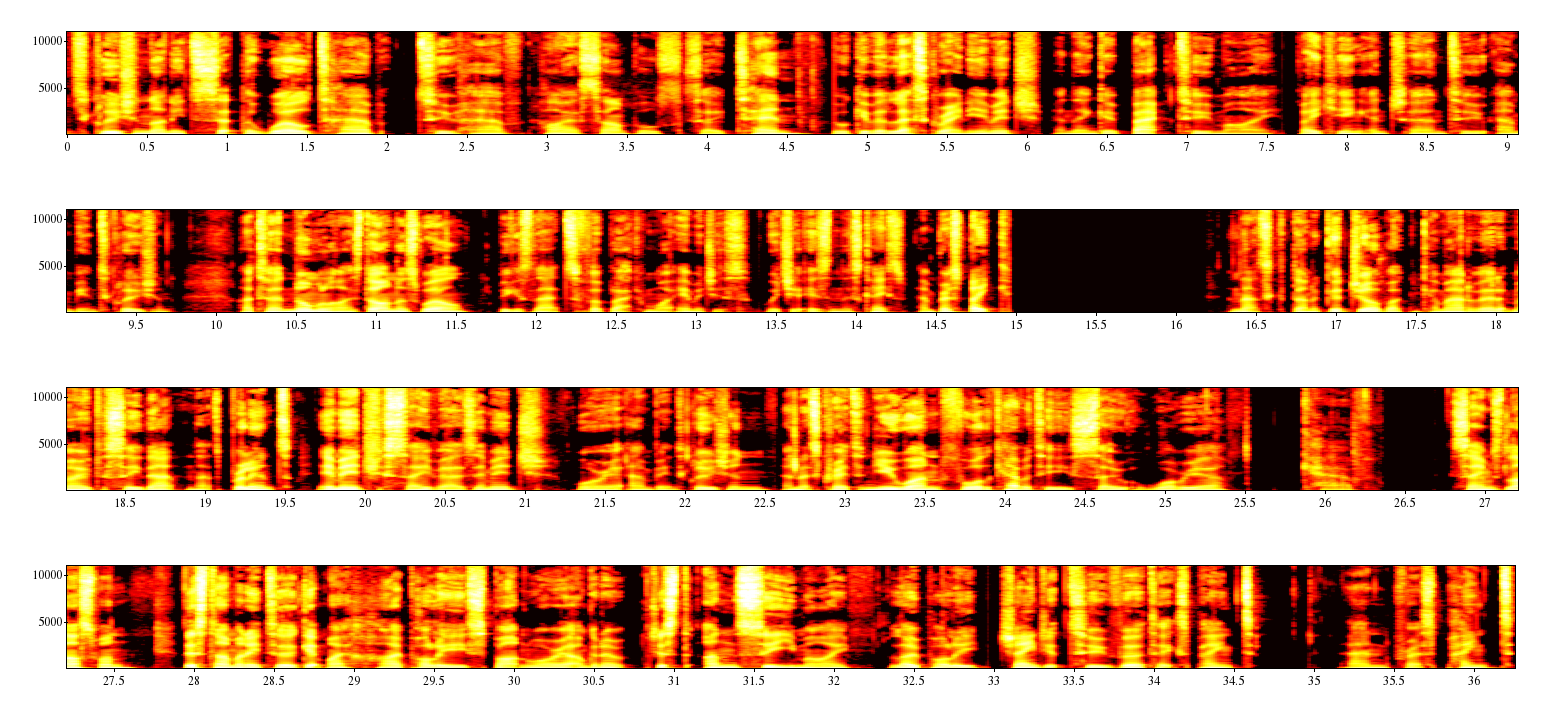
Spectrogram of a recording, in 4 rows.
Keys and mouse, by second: 2.4-3.8 drag, 3.8 click, 6.9-9.7 drag, 11.3-12.6 drag, 14.8 click, 17.3 Tab, 19.5-20.2 drag, 22.5 drag, 23.4-25.4 drag, 25.6 r, 28.6-30.5 drag, 32.2-32.9 drag, 33.8-34.5 drag, 35.9-36.2 drag.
